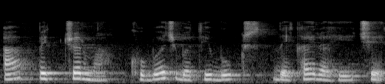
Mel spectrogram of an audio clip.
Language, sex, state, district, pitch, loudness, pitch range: Gujarati, female, Gujarat, Gandhinagar, 235 Hz, -17 LUFS, 215-260 Hz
